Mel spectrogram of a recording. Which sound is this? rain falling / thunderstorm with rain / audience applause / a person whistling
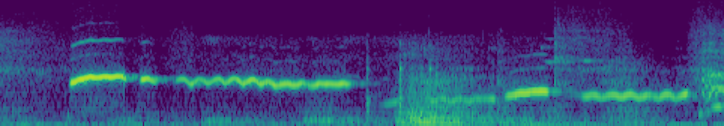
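a person whistling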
